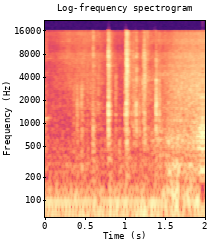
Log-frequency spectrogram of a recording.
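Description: Several sharp clicks from the Toyota Innova's manual air-conditioning fan-speed knob, then the blower fan's air rush rising about one and a half seconds in. A steady low engine hum runs underneath.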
